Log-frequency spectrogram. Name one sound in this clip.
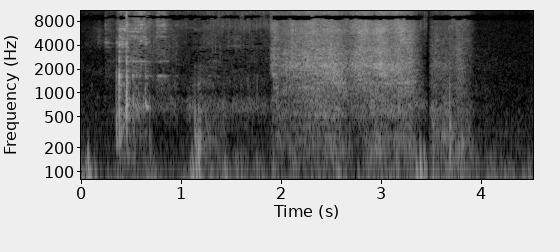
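A kettle hisses and bubbles on hot coals.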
